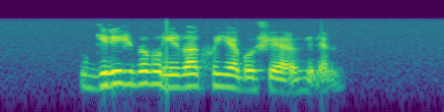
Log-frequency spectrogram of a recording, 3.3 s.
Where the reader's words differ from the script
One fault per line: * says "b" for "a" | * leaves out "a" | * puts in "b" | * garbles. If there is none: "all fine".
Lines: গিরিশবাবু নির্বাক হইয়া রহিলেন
* puts in "বসিয়া"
